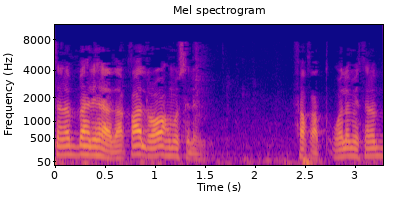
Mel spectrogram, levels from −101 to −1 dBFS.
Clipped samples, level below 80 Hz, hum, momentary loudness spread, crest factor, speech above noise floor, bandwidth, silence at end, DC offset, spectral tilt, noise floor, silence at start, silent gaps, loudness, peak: under 0.1%; -54 dBFS; none; 11 LU; 20 dB; 29 dB; 8 kHz; 0 s; under 0.1%; -7 dB/octave; -59 dBFS; 0 s; none; -30 LUFS; -12 dBFS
